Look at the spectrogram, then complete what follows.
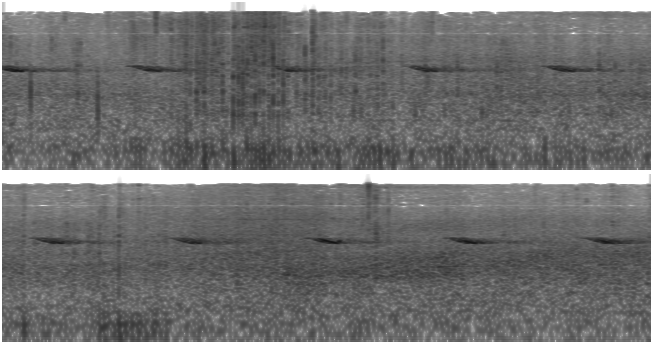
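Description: Audible pedestrian crossing signal giving a bird-like electronic chirp: one short, slightly falling note repeated evenly, a bit faster than once a second. Low street-traffic rumble runs beneath it.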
